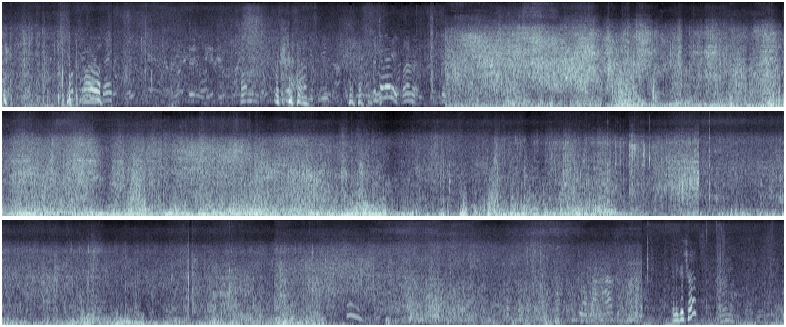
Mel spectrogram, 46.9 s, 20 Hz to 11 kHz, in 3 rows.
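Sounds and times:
wind rumbling on microphone: 0:00.0 - 0:04.2, 0:08.8 - 0:46.9
skis scraping on snow: 0:00.0 - 0:46.9.

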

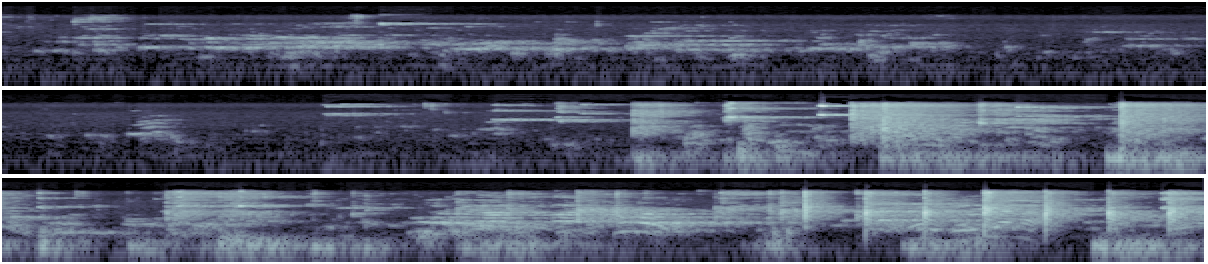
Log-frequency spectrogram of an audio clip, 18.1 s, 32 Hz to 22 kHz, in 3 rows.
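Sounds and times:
voices: 0:00.0 - 0:07.5, 0:08.3 - 0:18.0
shoes squeaking on court: 0:07.6 - 0:14.1.

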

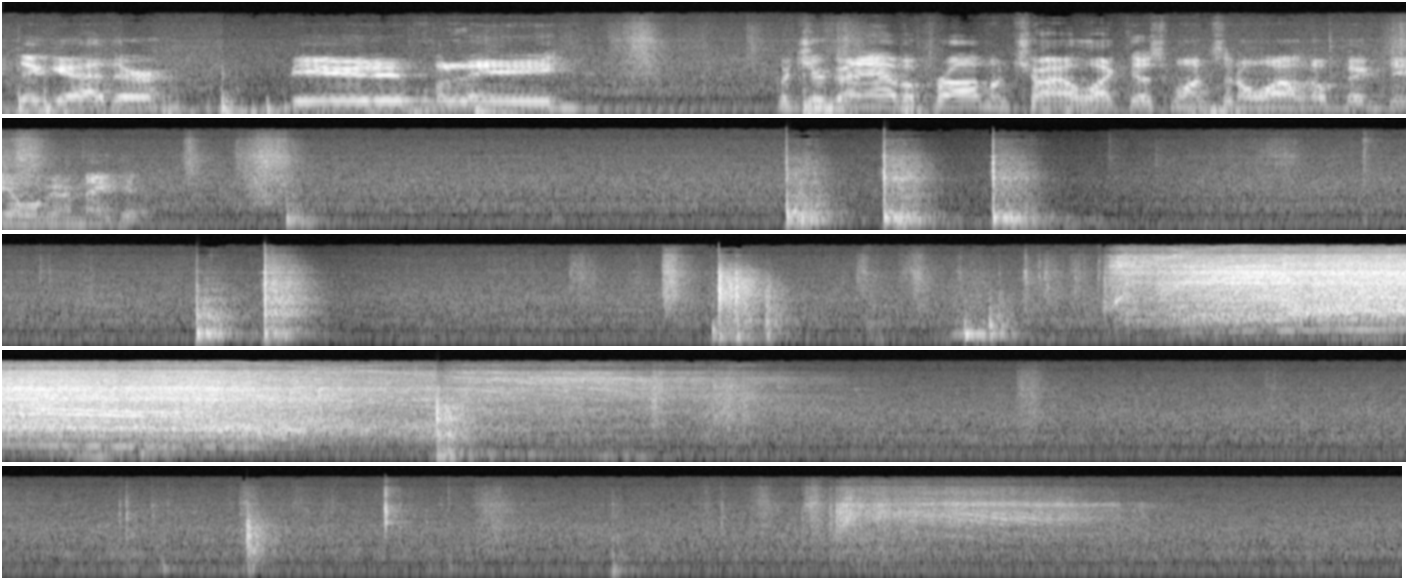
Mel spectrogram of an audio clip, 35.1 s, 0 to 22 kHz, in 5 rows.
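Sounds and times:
power drill running: 0:19.5 - 0:25.4.

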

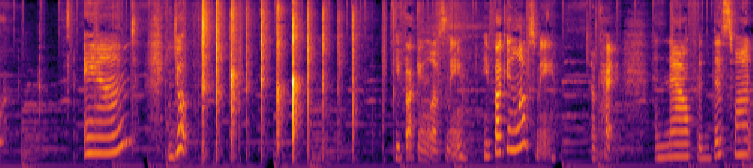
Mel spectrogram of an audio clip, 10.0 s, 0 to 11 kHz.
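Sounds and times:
hand claps: 0:02.6 - 0:05.4.

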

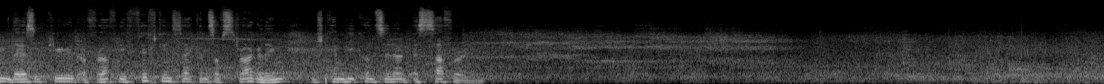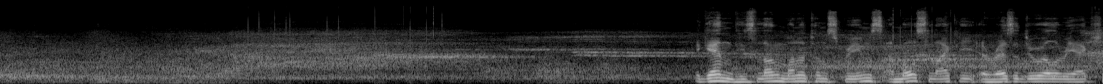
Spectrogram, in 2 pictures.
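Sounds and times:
pigs screaming: 0:00.0 - 0:08.1, 0:12.8 - 0:22.0
machinery noise: 0:00.0 - 0:16.1, 0:16.7 - 0:22.0.

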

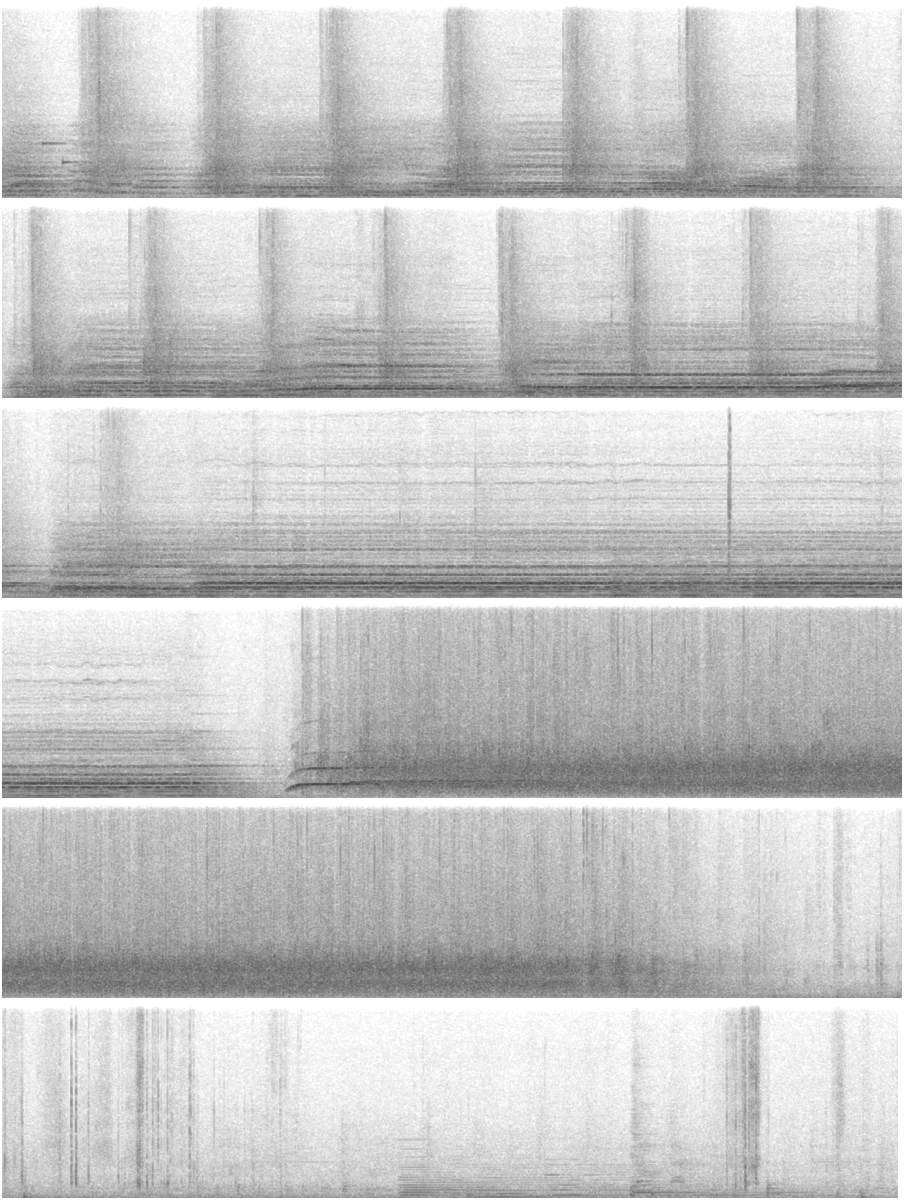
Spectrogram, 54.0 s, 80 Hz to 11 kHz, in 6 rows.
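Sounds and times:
mixed choir singing: 0:00.0 - 0:30.0
audience applause: 0:29.9 - 0:43.6.

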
